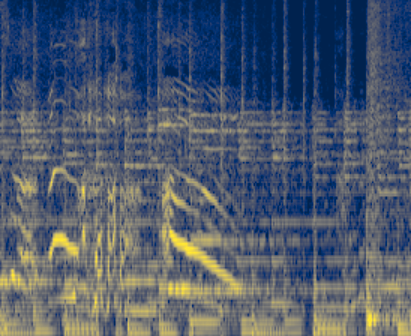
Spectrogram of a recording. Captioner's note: laughs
